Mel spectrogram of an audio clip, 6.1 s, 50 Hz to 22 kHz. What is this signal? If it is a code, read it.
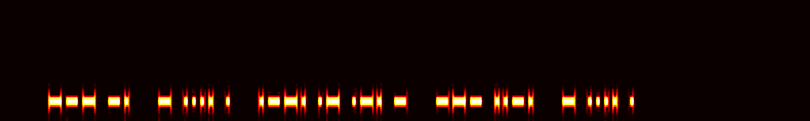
Morse code, heard as a keyed tone, about 38 wpm, 700 Hz. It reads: ON THE PART OF THE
